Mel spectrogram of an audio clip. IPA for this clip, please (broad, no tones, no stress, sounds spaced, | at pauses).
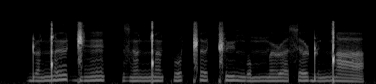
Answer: ɖ œ ŋ͡ǃ ø ɡ͡ǁ ẽ | z œ̃ ŋ͡ǃ œ̃ k ʊ ǁ ø ǁ y ŋ ʊ mː œ̃ ɭ œ s ø ɖ y ŋ͡ǃ a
